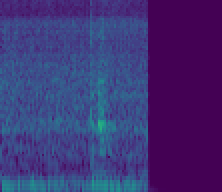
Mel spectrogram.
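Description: Cabbage frying in a frying pan, a steady close sizzle and crackle with a brief stirring bump, cutting off abruptly into silence.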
